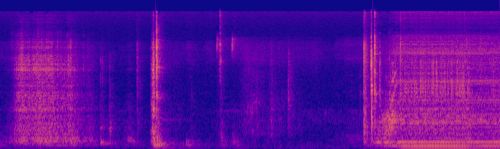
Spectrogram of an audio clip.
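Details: Electric chainsaw chain sharpener grinding the right way: brief grinding bursts with pauses, then a steady motor hum; short light passes let the cutter cool, unlike long heavy grinding that overheats the chain; correct short-burst sharpening.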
